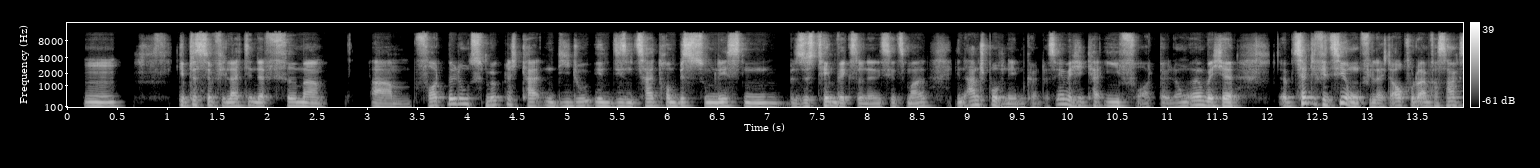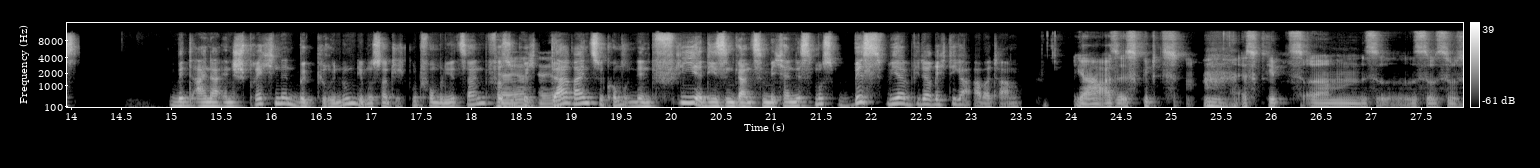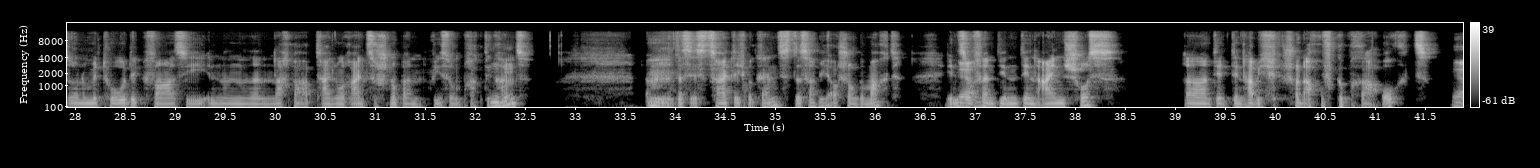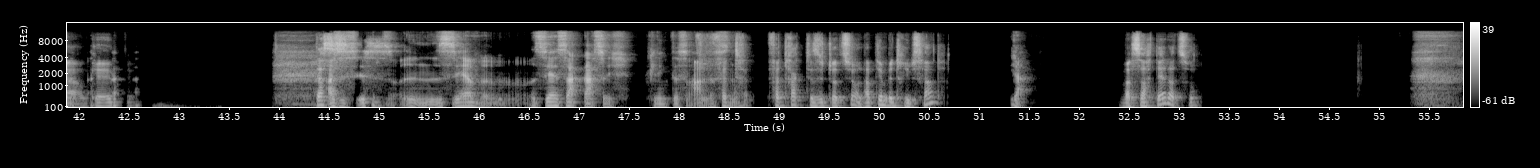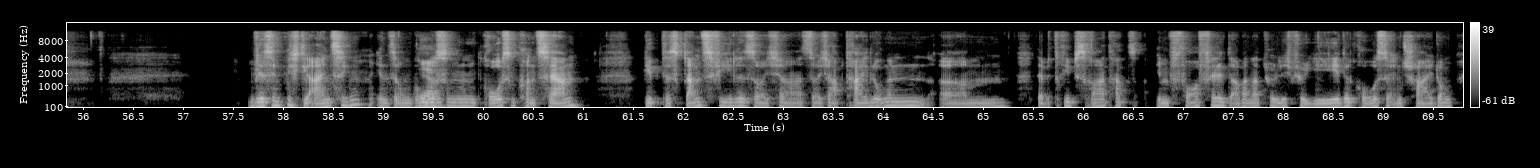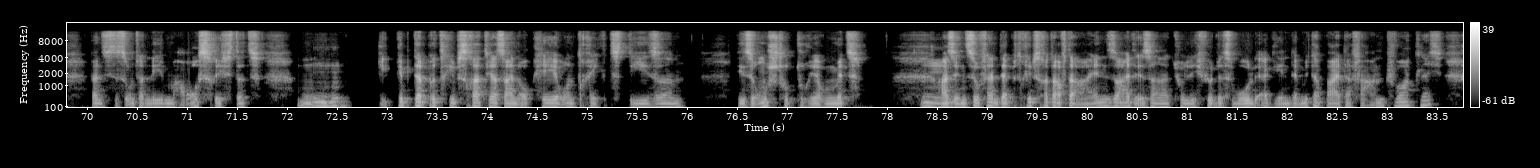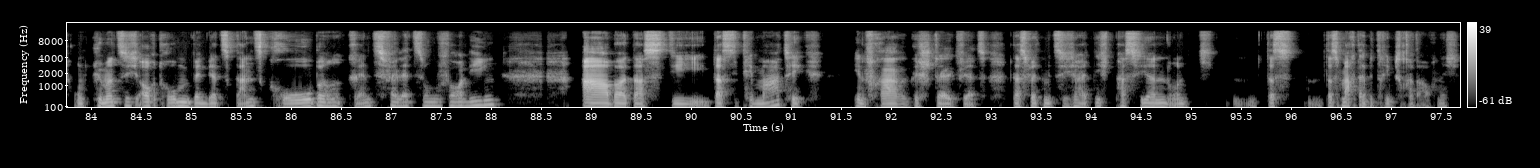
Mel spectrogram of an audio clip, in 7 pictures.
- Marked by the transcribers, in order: throat clearing; throat clearing; laughing while speaking: "schon auf gebraucht"; other noise; laugh; unintelligible speech
- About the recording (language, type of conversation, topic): German, advice, Warum fühlt sich mein Job trotz guter Bezahlung sinnlos an?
